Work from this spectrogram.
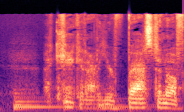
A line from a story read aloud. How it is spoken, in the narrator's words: he muttered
